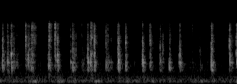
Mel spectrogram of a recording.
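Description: Typing on a computer keyboard: a quick, uneven run of keystroke clicks as a word is typed.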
